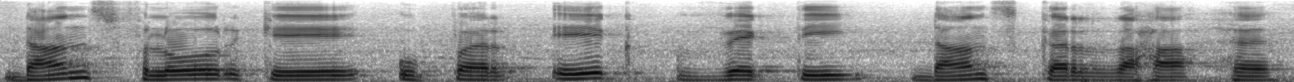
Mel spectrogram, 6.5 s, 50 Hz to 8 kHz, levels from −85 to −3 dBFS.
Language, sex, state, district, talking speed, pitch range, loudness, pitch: Hindi, male, Rajasthan, Jaipur, 90 wpm, 135-160 Hz, -13 LUFS, 150 Hz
